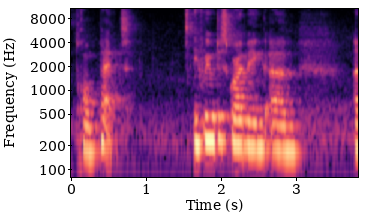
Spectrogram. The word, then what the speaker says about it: trompette: The next word, trompette, ends with an E, so we pronounce the T's, trompette.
